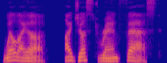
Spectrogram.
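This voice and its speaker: A man's voice: mid-range voice, big pitch swings, takes it slowly, dry recording. A man playing a cornered, shifty lab worker turned traitor in an amateur audio drama, speaking curtly. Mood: nervous, evasive. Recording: loud music under the voice.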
